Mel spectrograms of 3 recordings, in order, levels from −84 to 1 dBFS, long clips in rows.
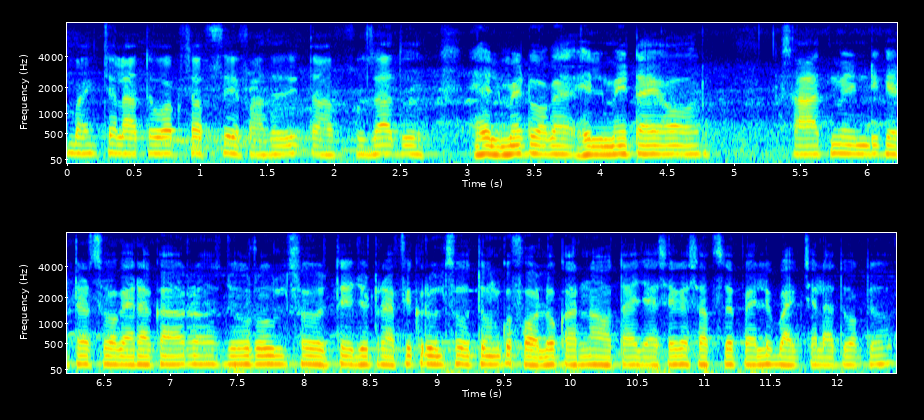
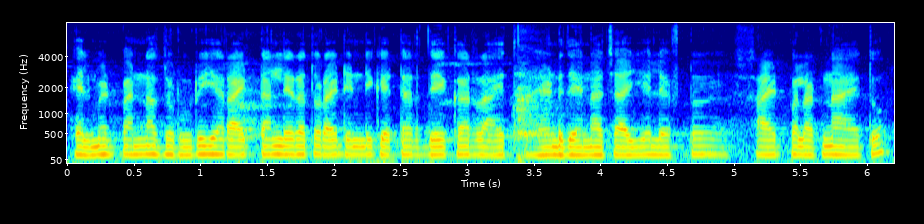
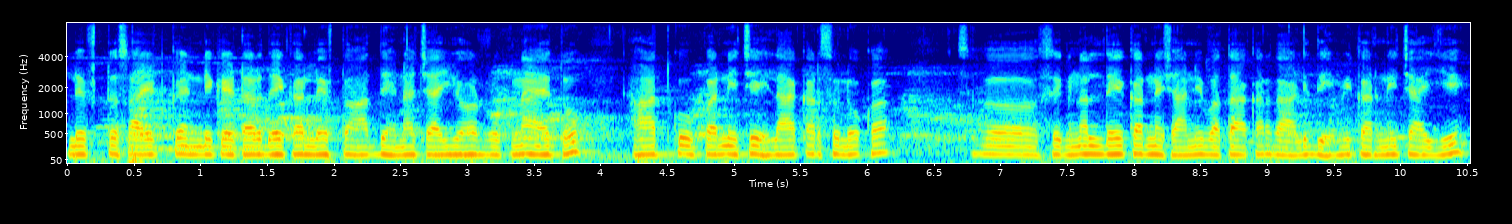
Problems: none marked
